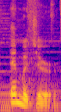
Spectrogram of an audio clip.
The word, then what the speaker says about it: Imgur: The correct pronunciation is Imgur.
